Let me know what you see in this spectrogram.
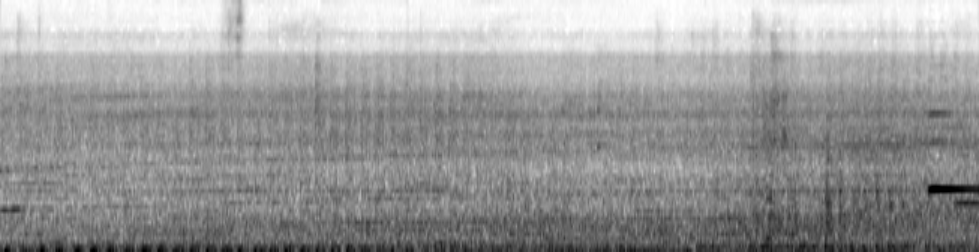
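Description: Inside an Elizabeth line electric train gathering speed out of a station: a steady low rumble of wheels on the track with a fast pulsing beat. A short beep near the end.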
